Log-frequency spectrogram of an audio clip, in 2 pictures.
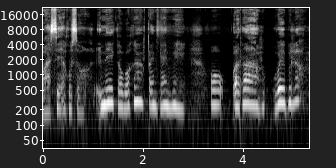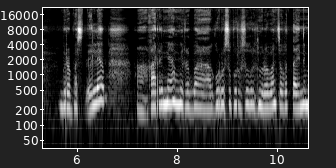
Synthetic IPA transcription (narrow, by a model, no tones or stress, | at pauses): βaseakusoinekaβaɡakankajnmeo | aɾaβebilo | miɾabaselep̚akaɾimeaŋmiɾabaɡuɾusuɡuɾusɡuɾusmiɾaβansokatajni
